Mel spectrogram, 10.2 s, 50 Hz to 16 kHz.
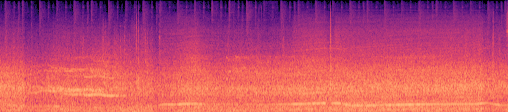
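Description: Roughly 600-horsepower car in the BeamNG racing game, engine whining in a long steady acceleration with rising tone, gear shifts and some tire noise, loud and continuous with no talk.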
